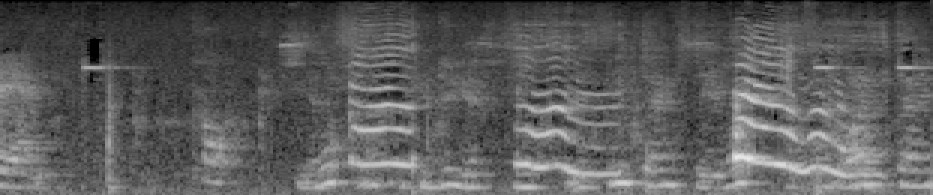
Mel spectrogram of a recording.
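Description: A Siberian Husky gives drawn-out, wavering yowls that bend up and down in pitch like talking.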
